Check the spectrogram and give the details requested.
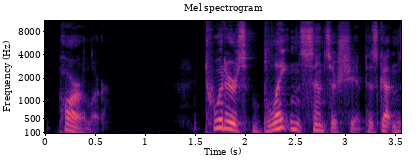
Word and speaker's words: Parler: as I can tell parlay was the intended pronunciation but considering the politically incorrect leanings of the site's users I'm more inclined to say the word with the hard are so it's parlor Twitter's blatant censorship has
